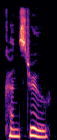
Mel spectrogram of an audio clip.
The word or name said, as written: construe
